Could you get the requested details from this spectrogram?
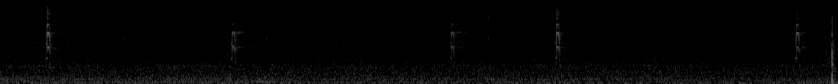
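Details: Great spotted woodpecker (Dendrocopos major) giving about six sharp, high 'kik' calls at uneven one-to-three-second gaps, recorded 13 February 2022, faint background hiss.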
